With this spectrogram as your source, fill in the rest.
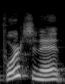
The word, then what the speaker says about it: fortunate: I'm fortunate that I can walk to work in under 30 minutes.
